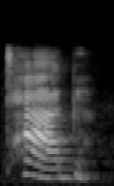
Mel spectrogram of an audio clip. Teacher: even though we have a very short sound at the end of the D and the g they are voice sounds because you can feel a little bit of vibration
